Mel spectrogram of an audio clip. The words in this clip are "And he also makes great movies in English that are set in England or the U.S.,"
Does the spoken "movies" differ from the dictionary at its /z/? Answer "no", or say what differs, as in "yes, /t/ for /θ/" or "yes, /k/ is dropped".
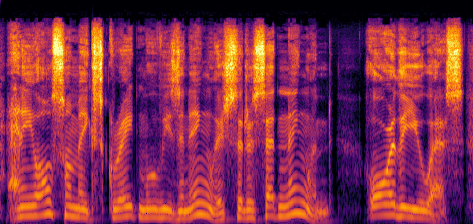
no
